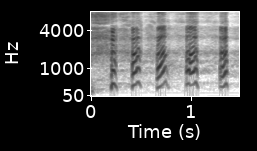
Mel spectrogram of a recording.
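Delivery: loud, high burst of laughter; big amused cackle; hearty laugh. Real, not acted. Laughing at an audience answer.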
